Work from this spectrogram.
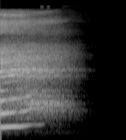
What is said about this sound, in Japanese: また深呼吸しましょうか。ほら、吸って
